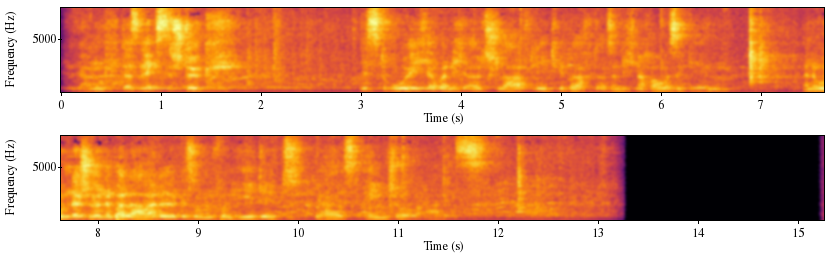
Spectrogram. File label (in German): Ansage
